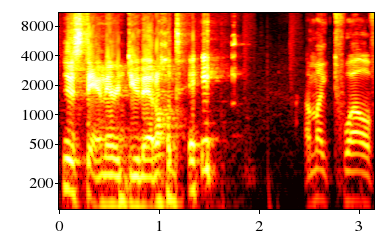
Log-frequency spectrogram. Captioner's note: squeak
